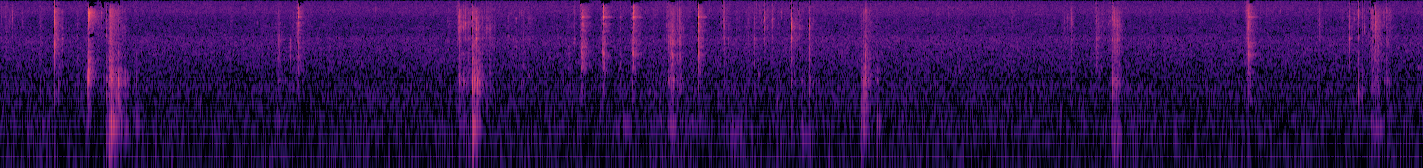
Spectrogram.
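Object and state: Dry bar soap being shaved.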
